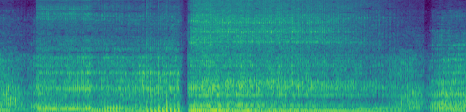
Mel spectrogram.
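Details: Powerful low tiger roar, heavy rumbling tone with a harsh rasp, briefly cut off near the middle and then resuming just as loud.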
